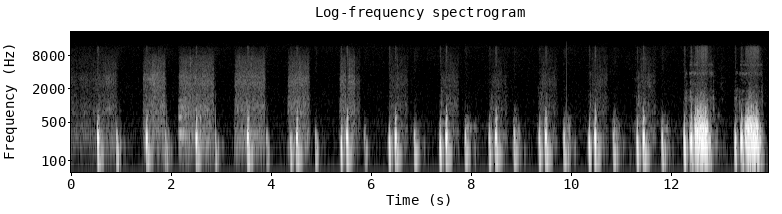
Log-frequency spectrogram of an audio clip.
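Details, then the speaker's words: Hypertrophic cardiomyopathy, heart about 60 a minute: first sound, second sound, and a fourth sound before the first, then a late systolic murmur from outflow obstruction, delayed because the obstruction does not occur immediately. "So let's listen again, this case with the first and second sound, fourth sound, and then the murmur of the obstruction."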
